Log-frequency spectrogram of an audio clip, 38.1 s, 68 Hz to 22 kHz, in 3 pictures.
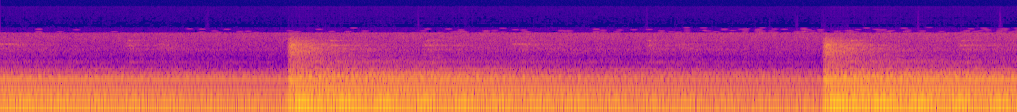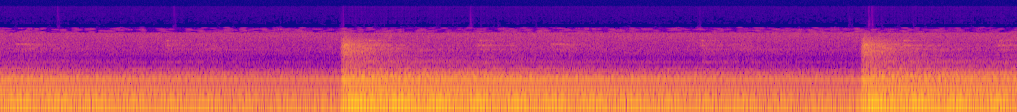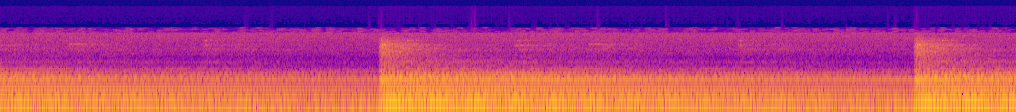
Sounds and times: Bell: 0:00.0 - 0:38.1.

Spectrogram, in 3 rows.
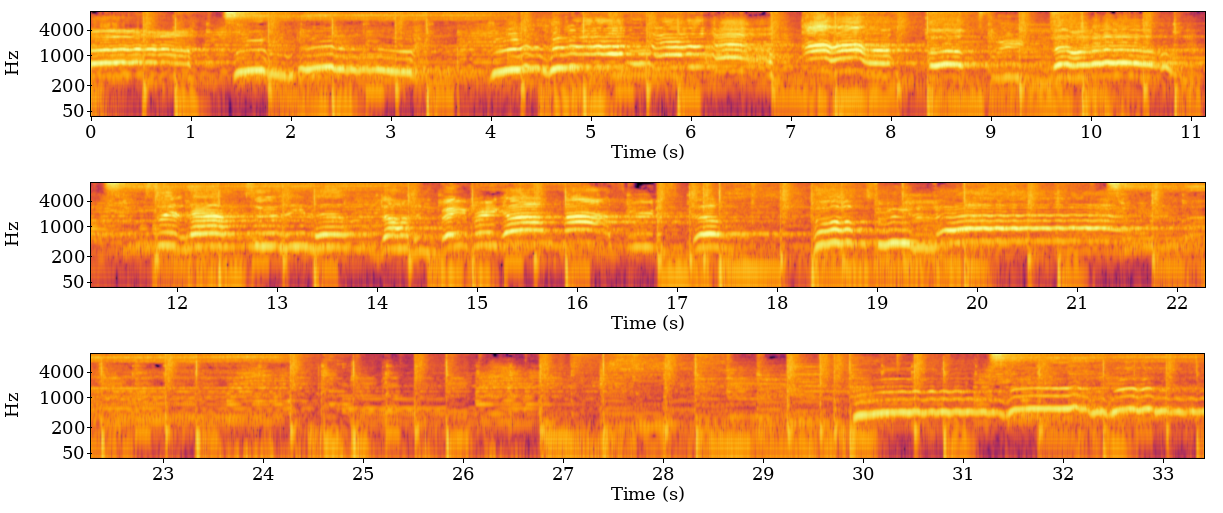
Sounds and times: Music: 0:00.0 - 0:33.4.

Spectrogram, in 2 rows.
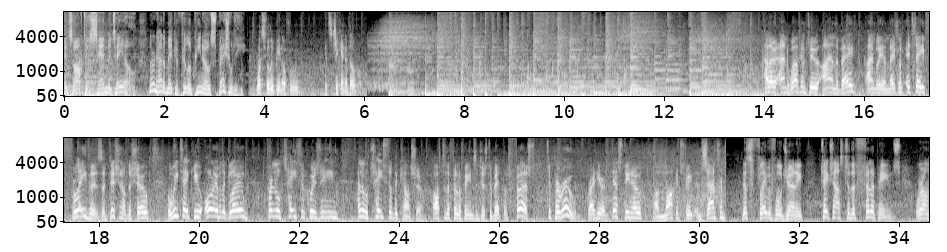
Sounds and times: Speech: 0:00.0 - 0:06.0, 0:14.0 - 0:34.6
Music: 0:00.0 - 0:30.6.

